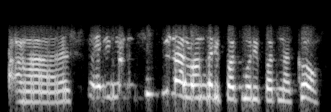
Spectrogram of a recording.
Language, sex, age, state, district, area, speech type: Kannada, female, 18-30, Karnataka, Mysore, rural, conversation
